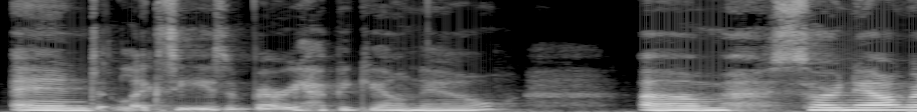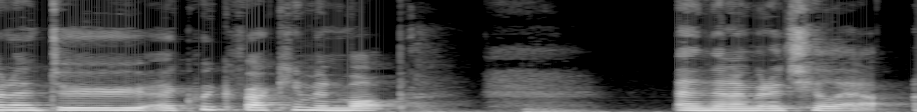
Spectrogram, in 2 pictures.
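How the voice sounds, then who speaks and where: A woman's voice: on the high side, creaky, dry recording. A young pregnant woman with an Australian accent, chatting casually through a day-in-the-life vlog with ums and small laughs. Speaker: vlogger.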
